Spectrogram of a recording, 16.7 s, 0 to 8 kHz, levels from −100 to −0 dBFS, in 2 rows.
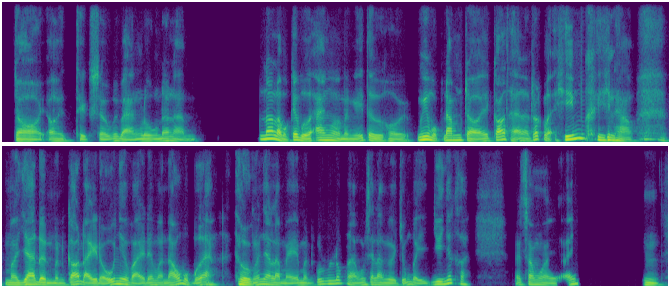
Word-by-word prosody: Trời 90 Hz, -3 st, +1 dB
ơi, 100 Hz, 0 st, -4 dB
thiệt 90 Hz, -3 st, -3 dB
sự 90 Hz, 0 st, -4 dB
với 115 Hz, +3 st, -4 dB
bạn 90 Hz, -1 st, -2 dB
luôn 100 Hz, 0 st, -1 dB
đó 110 Hz, +1 st, -1 dB
là 95 Hz, -10 st, -5 dB, 0.9 s
nó 210 Hz, +3 st, +7 dB
là 200 Hz, -, +6 dB
một -, -, -1 dB
cái 155 Hz, -1 st, +5 dB
bữa 105 Hz, -2 st, +4 dB
ăn 135 Hz, +3 st, +1 dB
mà 115 Hz, -5 st, 0 dB
mình 100 Hz, 0 st, -1 dB
nghĩ 100 Hz, +6 st, -1 dB
từ 115 Hz, -7 st, +1 dB
hồi 95 Hz, -2 st, -4 dB
nguyên 170 Hz, +4 st, +7 dB
1 150 Hz, -, 0 dB
năm 130 Hz, +1 st, +2 dB
trời, 110 Hz, -2 st, +1 dB
có 160 Hz, +4 st, +4 dB
thể 170 Hz, -, -3 dB
là 115 Hz, -2 st, -3 dB
rất 180 Hz, -, -1 dB
là -, -, 0 dB
hiếm 185 Hz, -, +5 dB
khi 150 Hz, -9 st, 0 dB
nào 100 Hz, -7 st, -1 dB, 0.4 s
mà 110 Hz, -2 st, -1 dB
gia 120 Hz, +4 st, +4 dB
đình 110 Hz, -5 st, +2 dB
mình 95 Hz, -1 st, -3 dB
có 125 Hz, +8 st, +2 dB
đầy 100 Hz, -8 st, +1 dB
đủ 90 Hz, +10 st, +1 dB
như 145 Hz, -4 st, +3 dB
vậy 95 Hz, -2 st, -2 dB
để 105 Hz, -, -2 dB
mà 110 Hz, -3 st, -4 dB
nấu 105 Hz, +11 st, 0 dB
1 150 Hz, -9 st, -1 dB
bữa 125 Hz, -, -1 dB
ăn. 110 Hz, -3 st, -3 dB, 0.2 s
Thường 110 Hz, -6 st, +4 dB
á -, -, -1 dB
nha 135 Hz, -1 st, 0 dB
là 105 Hz, -4 st, -1 dB
mẹ 90 Hz, +1 st, -3 dB
mình 100 Hz, -1 st, -4 dB
cứ 135 Hz, -, -2 dB, 0.2 s
lúc 180 Hz, 0 st, -4 dB
nào 95 Hz, -, -3 dB
cũng 110 Hz, +3 st, -4 dB
sẽ 120 Hz, +1 st, -4 dB
là 115 Hz, -, -2 dB
người 95 Hz, -2 st, -2 dB
chuẩn 110 Hz, +8 st, -5 dB
bị 90 Hz, -2 st, -4 dB
duy 135 Hz, +3 st, +1 dB
nhất 190 Hz, +6 st, +1 dB
thôi, 135 Hz, -4 st, -4 dB, 0.6 s
rồi 115 Hz, -, -6 dB
xong 120 Hz, +1 st, -2 dB
rồi 95 Hz, -, -3 dB, 0.2 s
ấy 135 Hz, -, -2 dB, 0.9 s
ừm, 105 Hz, -5 st, 0 dB
110 Hz, 250 wpm, -22 LUFS, 100-135 Hz, 0.9 s, nó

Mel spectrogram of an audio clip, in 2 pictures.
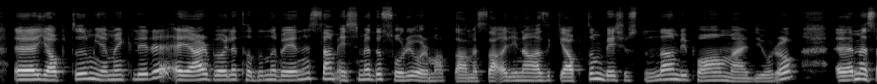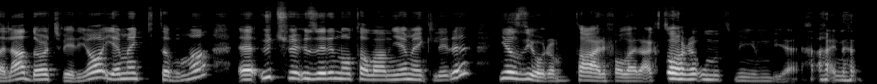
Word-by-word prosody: eee, -, -, +4 dB
yaptığım 220 Hz, +3 st, +3 dB
yemekleri 225 Hz, +4 st, -4 dB, 0.2 s
eğer 210 Hz, +2 st, +2 dB
böyle 215 Hz, +2 st, -2 dB
tadını 210 Hz, 0 st, -8 dB
beğenirsem 250 Hz, +6 st, -2 dB
eşime 225 Hz, +4 st, -6 dB
de 240 Hz, -, -2 dB
soruyorum. 185 Hz, -6 st, -4 dB
Hatta, 170 Hz, -3 st, -7 dB
mesela, 150 Hz, +2 st, -6 dB
Ali 180 Hz, +1 st, -5 dB
Nazik 180 Hz, +1 st, -5 dB
yaptım, 175 Hz, +9 st, -2 dB
5 205 Hz, -2 st, -5 dB
üstünden 195 Hz, +6 st, -4 dB
bir 215 Hz, -1 st, -6 dB
puan 185 Hz, -1 st, -5 dB
ver 145 Hz, -1 st, -5 dB
diyorum. 150 Hz, -, -4 dB, 0.4 s
Eee, 190 Hz, +2 st, +2 dB
mesela 240 Hz, -, +2 dB
4 230 Hz, -1 st, +1 dB
veriyor. 180 Hz, -, +2 dB
Yemek 260 Hz, +1 st, +1 dB
kitabıma, 215 Hz, -, -2 dB, 0.4 s
eee, 335 Hz, 0 st, +7 dB
3 330 Hz, 0 st, -1 dB
ve 275 Hz, -2 st, +3 dB
üzeri 265 Hz, +1 st, +4 dB
not 255 Hz, 0 st, -2 dB
alan 215 Hz, -3 st, +2 dB
yemekleri 220 Hz, +1 st, 0 dB, 0.4 s
yazıyorum 230 Hz, -, +2 dB
tarif 180 Hz, -4 st, +2 dB
olarak. 160 Hz, -1 st, -1 dB
Sonra 245 Hz, -3 st, +8 dB
unutmayayım 175 Hz, -8 st, -9 dB
diye. -, -, -13 dB, 0.3 s
Aynen. 205 Hz, +1 st, -8 dB
215 Hz, 140 wpm, -23 LUFS, 180-245 Hz, 0.4 s, Sonra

